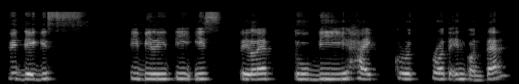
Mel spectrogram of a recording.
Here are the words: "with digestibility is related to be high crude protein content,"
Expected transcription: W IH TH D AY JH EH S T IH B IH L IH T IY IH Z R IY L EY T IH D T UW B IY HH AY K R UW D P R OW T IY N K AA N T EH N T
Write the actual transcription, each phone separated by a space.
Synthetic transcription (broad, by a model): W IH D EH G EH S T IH B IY L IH T IY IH S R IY L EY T T UW B IY HH AY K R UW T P R OW T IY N K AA N T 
